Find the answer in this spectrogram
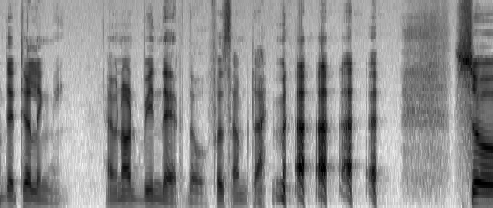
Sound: laughs

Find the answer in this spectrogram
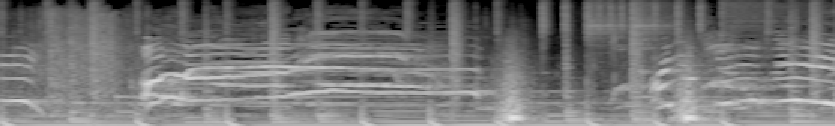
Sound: and kids screaming

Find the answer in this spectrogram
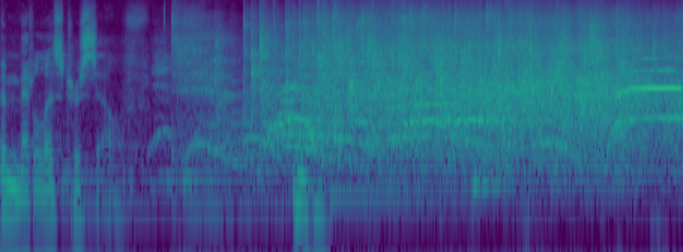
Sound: applause

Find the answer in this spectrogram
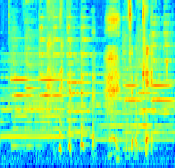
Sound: laughing

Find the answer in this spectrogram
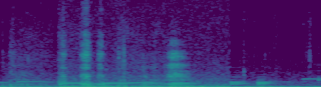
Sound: hehehe

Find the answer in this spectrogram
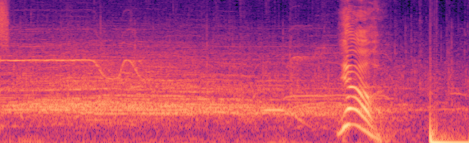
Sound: audience cheering

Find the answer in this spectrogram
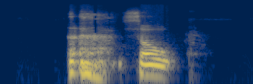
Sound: clears throat

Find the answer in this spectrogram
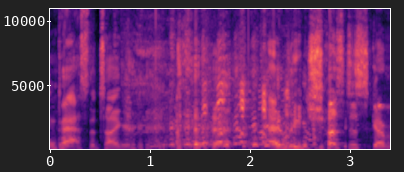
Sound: audience laughs

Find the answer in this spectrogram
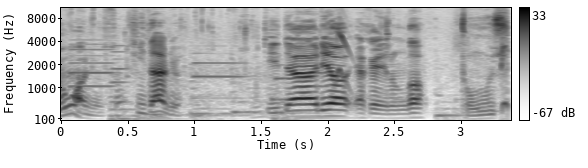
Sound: says it like a music show

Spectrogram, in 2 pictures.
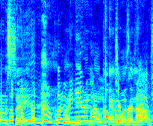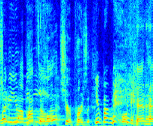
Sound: laughter

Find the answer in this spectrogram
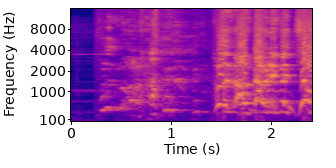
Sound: laughing

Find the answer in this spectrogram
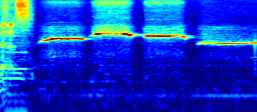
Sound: whistles

